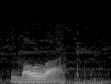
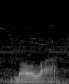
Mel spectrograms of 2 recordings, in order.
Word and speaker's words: Molech: Let me look this up how to pronounce it. Molech. Moolok. Moolok.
